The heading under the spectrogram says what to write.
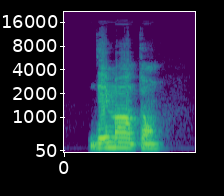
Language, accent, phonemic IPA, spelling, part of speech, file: French, Canada, /de.mɑ̃.tɔ̃/, démentons, verb, LL-Q150 (fra)-démentons.wav
- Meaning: inflection of démentir: 1. first-person plural present indicative 2. first-person plural imperative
